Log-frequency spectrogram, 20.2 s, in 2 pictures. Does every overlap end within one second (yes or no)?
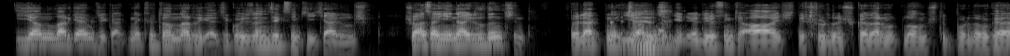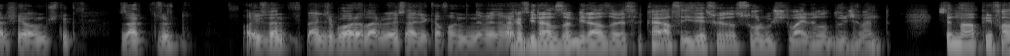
yes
